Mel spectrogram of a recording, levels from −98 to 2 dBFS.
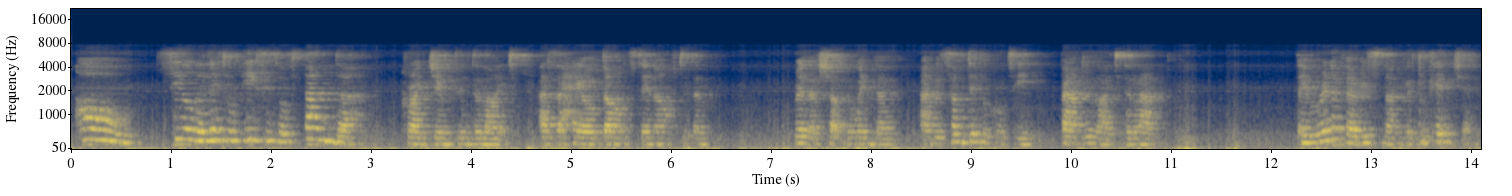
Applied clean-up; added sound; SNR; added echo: neural separator model SepFormer DNS4.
